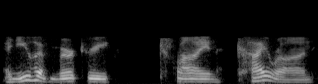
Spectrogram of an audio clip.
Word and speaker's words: Chiron: I know you said Chiron, but I usually call it it's C H I R O N. Okay. I R O N. But it's really a K sound.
